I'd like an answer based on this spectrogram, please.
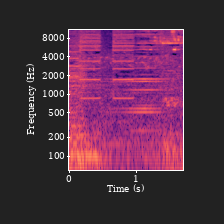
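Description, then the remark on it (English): A loud, steady electronic tone rings continuously with no break from an alarm clock that must be loaded before bed and shoots a dart, its sharp layered pitches holding even over a low rumble underneath. “I have to load my alarm clock.”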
